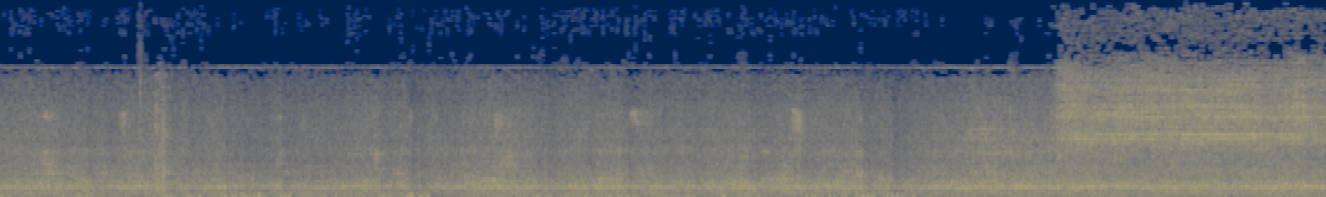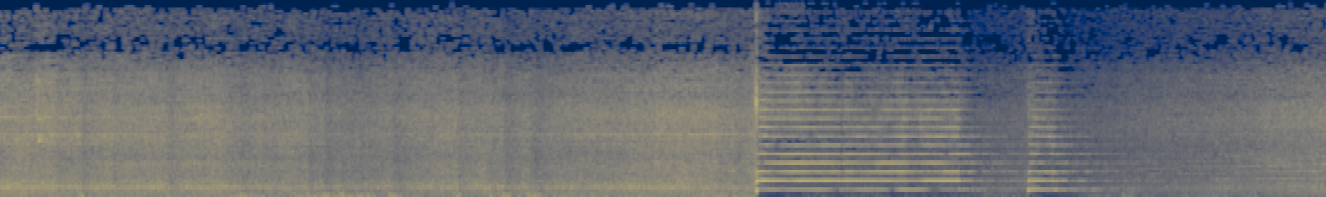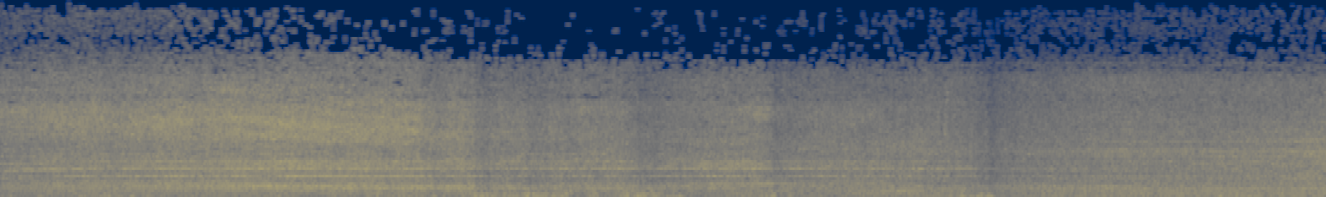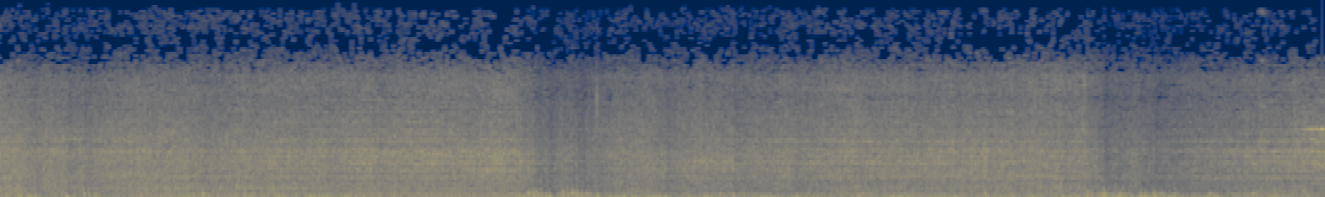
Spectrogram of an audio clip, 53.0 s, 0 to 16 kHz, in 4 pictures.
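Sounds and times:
train running noise: 0:00.0 - 0:53.0
train horn: 0:20.8 - 0:25.6
locomotive whine rising: 0:24.3 - 0:53.0.

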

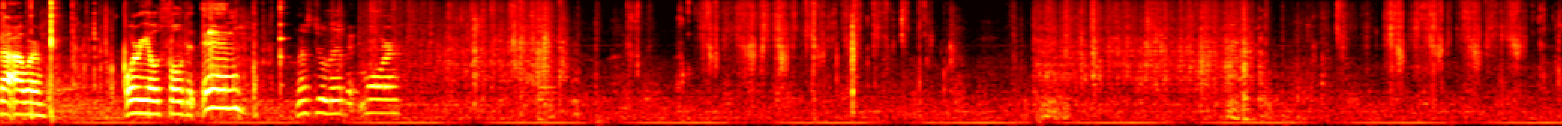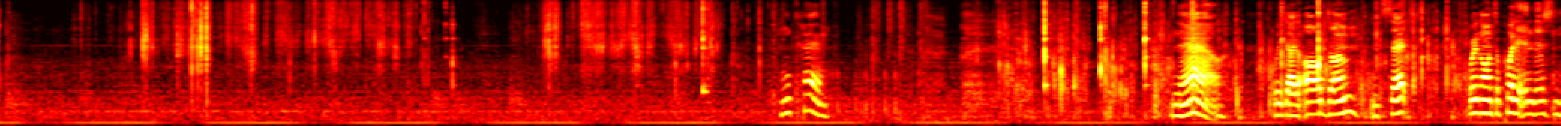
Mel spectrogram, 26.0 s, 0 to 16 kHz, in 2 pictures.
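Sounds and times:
plastic packaging crinkling: 0:05.8 - 0:07.9, 0:14.0 - 0:16.7, 0:21.3 - 0:26.0.

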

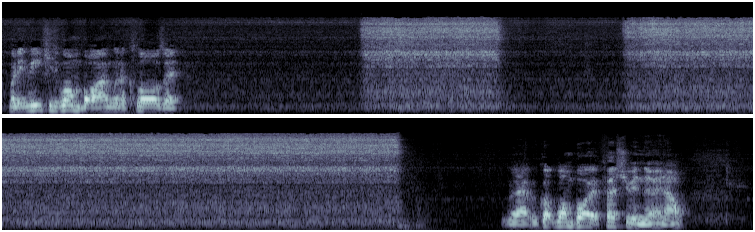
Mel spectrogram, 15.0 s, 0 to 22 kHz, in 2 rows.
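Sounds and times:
water hissing through valve: 0:03.3 - 0:11.8.

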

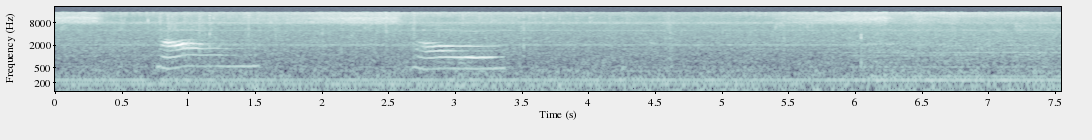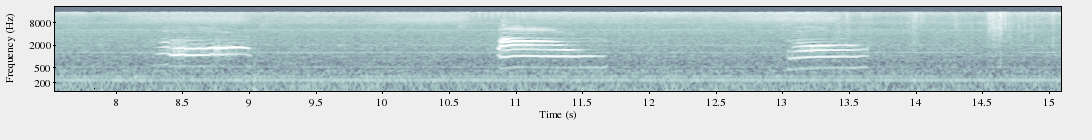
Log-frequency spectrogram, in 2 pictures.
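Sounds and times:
cat meowing: 0:10.9 - 0:11.7.

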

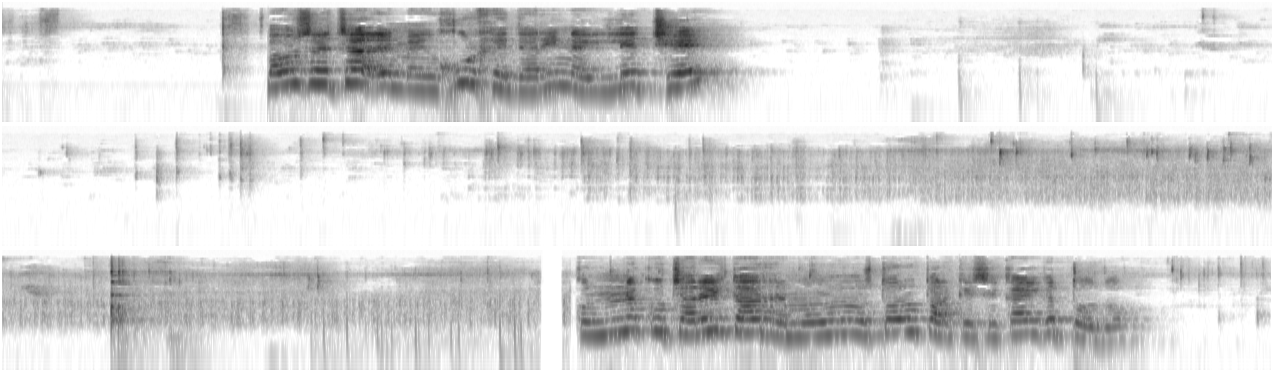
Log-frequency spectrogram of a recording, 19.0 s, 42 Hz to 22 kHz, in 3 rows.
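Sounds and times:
batter sizzling in hot oil: 0:07.4 - 0:17.2.

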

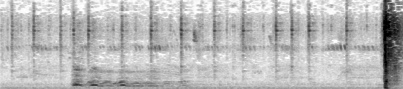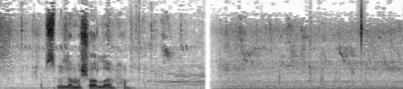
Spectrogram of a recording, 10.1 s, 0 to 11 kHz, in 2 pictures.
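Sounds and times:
air rifle shot: 0:04.8 - 0:05.3.

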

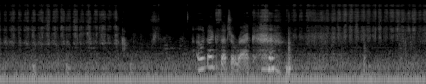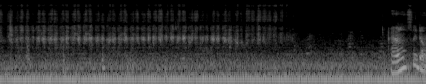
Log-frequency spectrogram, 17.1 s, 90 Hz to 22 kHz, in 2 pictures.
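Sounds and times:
toothbrush scrubbing teeth: 0:00.0 - 0:02.6, 0:05.8 - 0:14.3
low hum: 0:00.0 - 0:17.0.

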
